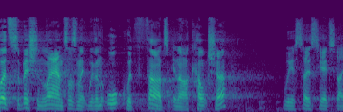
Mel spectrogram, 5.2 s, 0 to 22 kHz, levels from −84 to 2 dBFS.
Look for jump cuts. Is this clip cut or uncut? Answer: uncut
